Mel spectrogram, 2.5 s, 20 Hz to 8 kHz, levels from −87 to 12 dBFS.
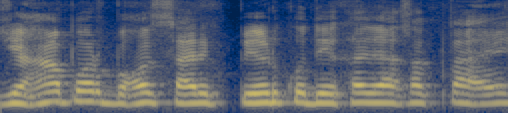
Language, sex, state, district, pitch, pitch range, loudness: Hindi, male, Goa, North and South Goa, 210 Hz, 200-215 Hz, -16 LUFS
